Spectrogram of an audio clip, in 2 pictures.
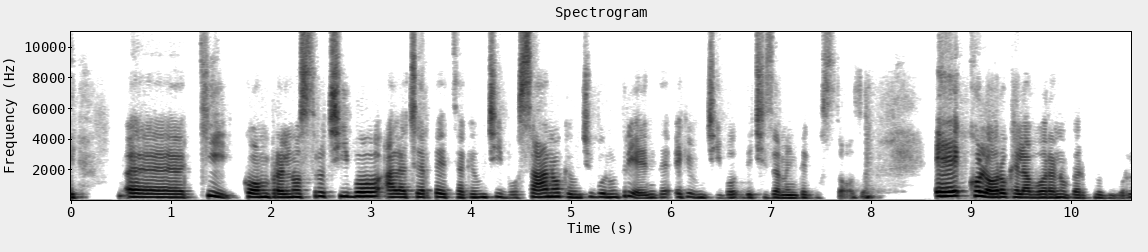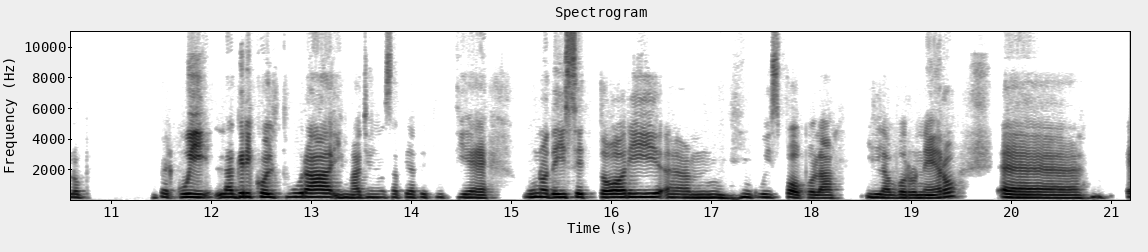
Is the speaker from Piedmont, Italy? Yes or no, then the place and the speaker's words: yes; Piedmont, Italy; Il Piemonte è la mia casa, io sono originaria del Canavese e a fine 2019 ho deciso di licenziarmi e di provare a ritornare nell'azienda agricola dei miei nonni, quindi i miei nonni erano contadini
